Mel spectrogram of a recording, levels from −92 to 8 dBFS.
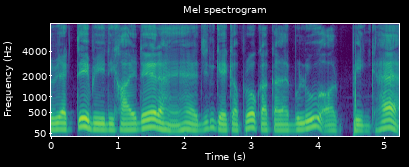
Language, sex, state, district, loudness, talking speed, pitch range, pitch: Hindi, male, Jharkhand, Ranchi, -16 LUFS, 160 wpm, 110-145 Hz, 115 Hz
